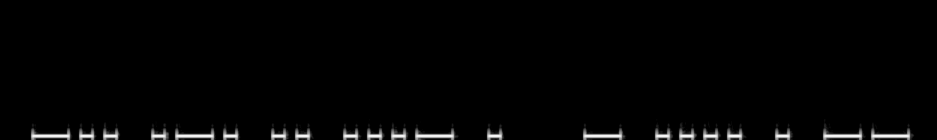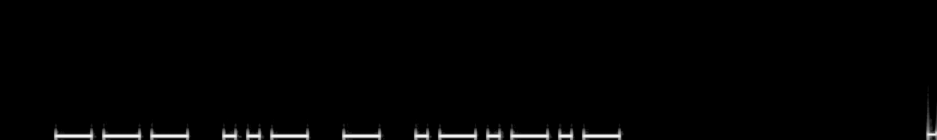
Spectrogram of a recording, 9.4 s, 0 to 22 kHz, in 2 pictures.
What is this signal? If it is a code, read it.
Morse code, heard as a keyed tone, about 20 wpm, 700 Hz. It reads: DRIVE THEM OUT.
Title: Sentences from Top 500 Words 20wpm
